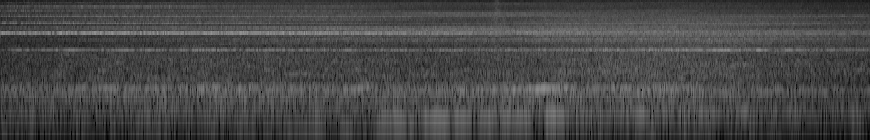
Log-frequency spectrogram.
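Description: A train running on the line, with a steady high-pitched whine over a low rumble. The sound eases off near the end.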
